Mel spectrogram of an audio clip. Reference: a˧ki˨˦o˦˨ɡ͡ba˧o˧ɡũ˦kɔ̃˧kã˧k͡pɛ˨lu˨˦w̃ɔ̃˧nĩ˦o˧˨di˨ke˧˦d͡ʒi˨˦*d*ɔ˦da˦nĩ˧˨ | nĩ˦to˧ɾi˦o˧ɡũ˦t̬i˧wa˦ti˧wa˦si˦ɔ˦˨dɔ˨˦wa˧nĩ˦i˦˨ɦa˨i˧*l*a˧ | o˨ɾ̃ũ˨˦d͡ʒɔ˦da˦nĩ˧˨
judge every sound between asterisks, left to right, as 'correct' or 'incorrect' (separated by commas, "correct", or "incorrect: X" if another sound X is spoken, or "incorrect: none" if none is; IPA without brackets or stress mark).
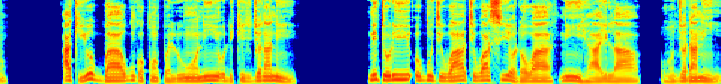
incorrect: d͡ʒ, correct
